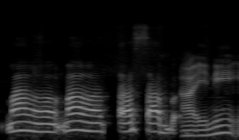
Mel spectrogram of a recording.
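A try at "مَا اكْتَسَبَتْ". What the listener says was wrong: Ini matobi'i jadi pendek. Maktasabat gitu. Maktasabat. Hamas ya Bu ya. Maktasabat. Maktasabat.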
